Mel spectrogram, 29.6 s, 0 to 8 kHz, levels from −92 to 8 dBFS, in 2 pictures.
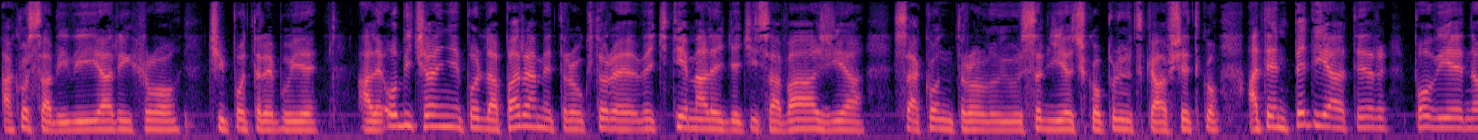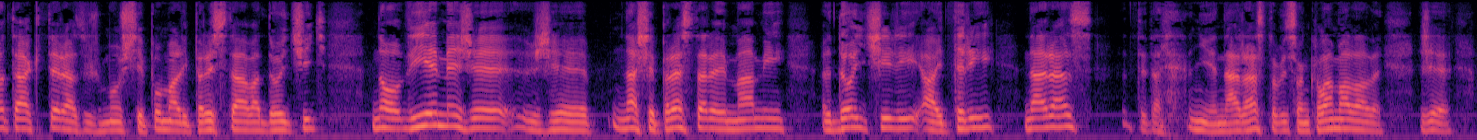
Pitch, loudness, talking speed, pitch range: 155 Hz, -26 LUFS, 110 wpm, 140-170 Hz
